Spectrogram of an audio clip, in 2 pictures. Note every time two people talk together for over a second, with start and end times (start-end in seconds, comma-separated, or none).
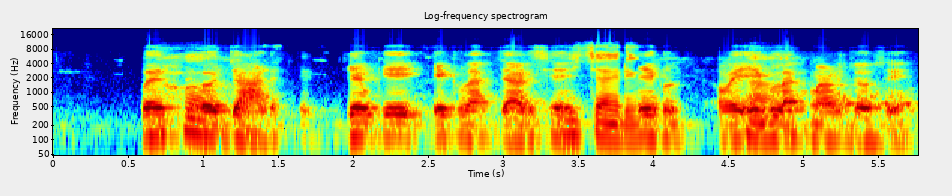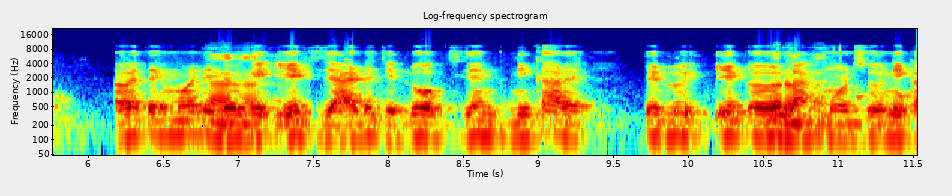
none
